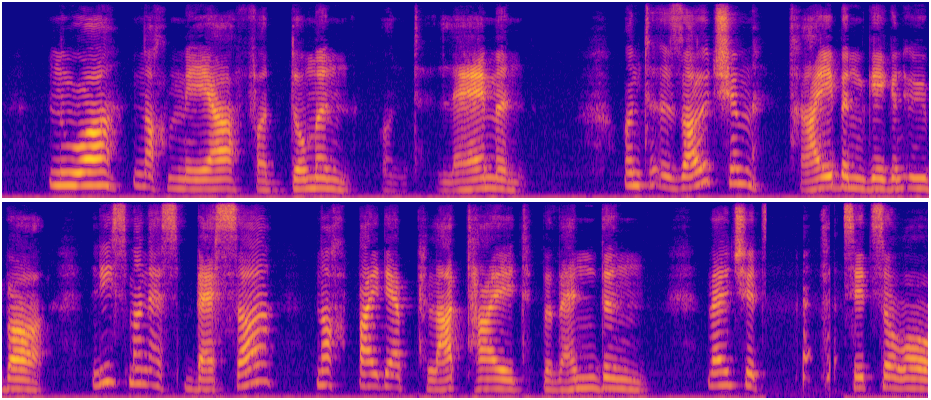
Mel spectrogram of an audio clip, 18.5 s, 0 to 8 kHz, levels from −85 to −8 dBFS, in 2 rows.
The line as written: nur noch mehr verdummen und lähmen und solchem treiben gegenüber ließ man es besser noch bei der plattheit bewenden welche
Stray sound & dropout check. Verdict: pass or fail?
fail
